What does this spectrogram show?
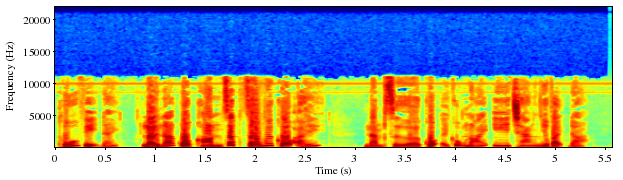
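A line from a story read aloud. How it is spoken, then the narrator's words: Bursting loud laughter. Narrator (Vietnamese): Tử Vân Khê cười phá lên thật to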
